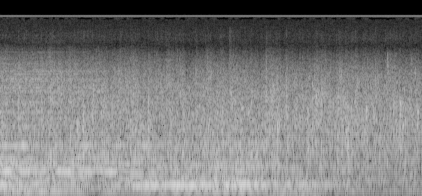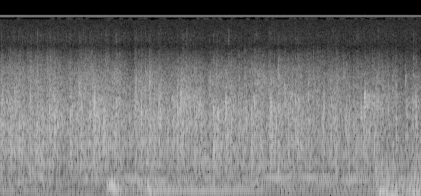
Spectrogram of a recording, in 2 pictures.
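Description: Studio audience applauding over a game-show music cue that marks a correct answer, the clapping easing slightly toward the end.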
